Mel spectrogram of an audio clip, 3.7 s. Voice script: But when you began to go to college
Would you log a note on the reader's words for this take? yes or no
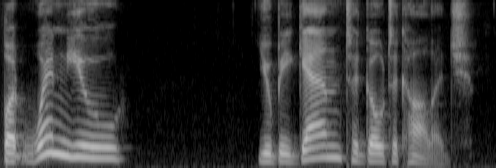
yes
